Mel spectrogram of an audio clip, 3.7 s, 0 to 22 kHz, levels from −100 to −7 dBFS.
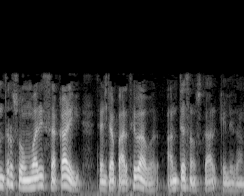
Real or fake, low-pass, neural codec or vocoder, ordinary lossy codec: real; 5.4 kHz; none; none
